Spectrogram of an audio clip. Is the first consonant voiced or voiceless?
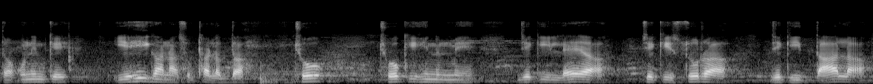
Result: voiceless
